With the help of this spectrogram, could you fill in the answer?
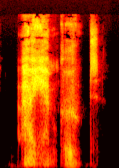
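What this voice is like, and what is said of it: Groot impression. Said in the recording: “your best Groot impression”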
